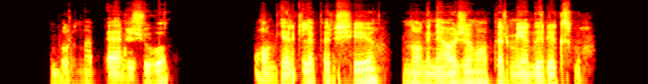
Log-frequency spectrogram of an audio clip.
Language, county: Lithuanian, Tauragė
